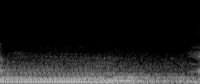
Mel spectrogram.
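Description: Audi RS Q3's turbocharged five-cylinder engine, heard from inside the cabin, held at raised revs against the brakes for a launch. After about a second and a half the revs sag and the level drops: the launch fails to engage, with traction control still switched on.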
